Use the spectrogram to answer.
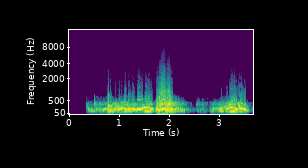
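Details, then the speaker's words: Chest auscultation: low-pitched continuous rumbling, snore-like sounds during both inspiration and expiration, linked to thick sputum on bronchial walls as in bronchitis; rhonchi. "ลองคายซาวจะได้ยินทั้งการหายใจเข้าและการหายใจออกนะฮะโอเคอันนี้คือ continuous sound เนาะ"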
